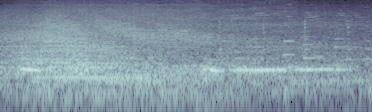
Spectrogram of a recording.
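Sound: bus engine accelerating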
